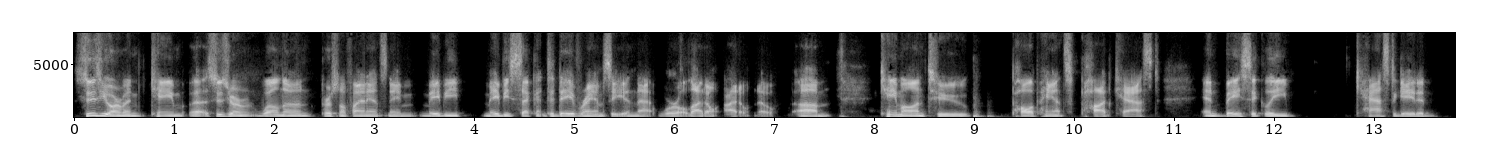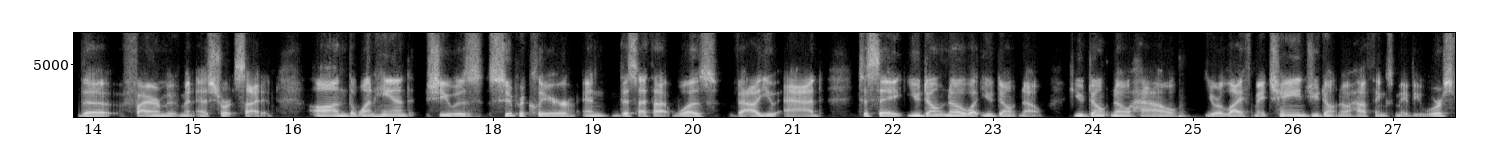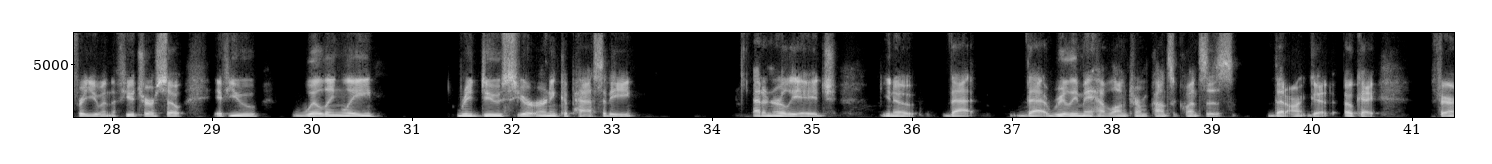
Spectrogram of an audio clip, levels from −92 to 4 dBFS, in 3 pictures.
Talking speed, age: 160 wpm, 30-49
